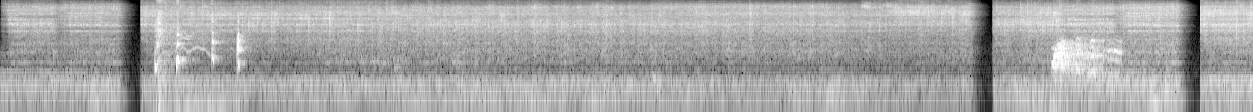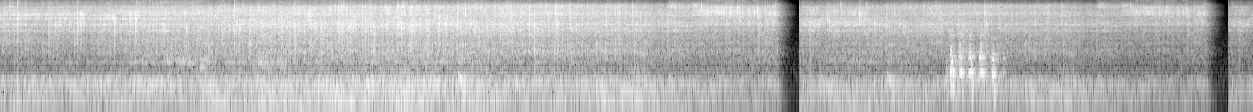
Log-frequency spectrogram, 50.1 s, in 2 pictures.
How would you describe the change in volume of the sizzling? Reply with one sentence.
The loudness of the sizzling goes up, then down.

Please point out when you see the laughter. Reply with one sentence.
The laughter can be heard from 3.0 to 4.8 s, from 21.0 to 22.4 s and from 44.0 to 45.1 s.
